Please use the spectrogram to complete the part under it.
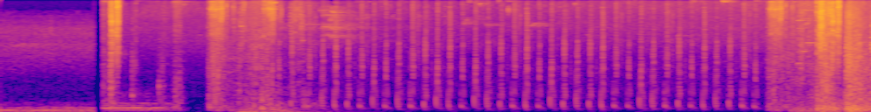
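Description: Quick footsteps run across the ground.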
